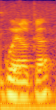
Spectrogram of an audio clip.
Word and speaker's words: Gaeilge: I've done a few clips on Gaeilge, which is the Irish language, and that's how it's pronounced in the Irish language, is Gaeilge.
